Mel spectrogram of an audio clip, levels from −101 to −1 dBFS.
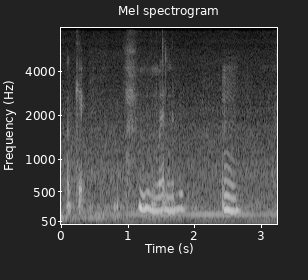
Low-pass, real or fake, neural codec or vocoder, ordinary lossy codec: none; real; none; none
